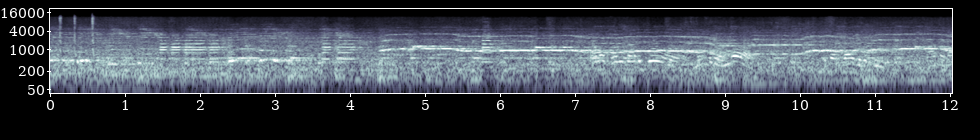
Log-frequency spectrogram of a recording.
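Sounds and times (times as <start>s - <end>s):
street traffic: 0.0s - 12.0s
vehicle horns honking: 1.3s - 4.6s, 5.6s - 6.2s.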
